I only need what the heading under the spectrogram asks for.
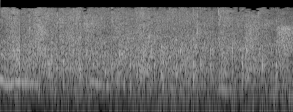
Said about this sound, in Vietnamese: Nhìn rồi chúng ta cho một tràng pháo tay nữa, thật là đẹp.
